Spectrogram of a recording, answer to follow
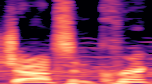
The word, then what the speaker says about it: Johnson Creek: You know, it's Johnson Crick, but Oak Creek. Found out that pronunciation in between games.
